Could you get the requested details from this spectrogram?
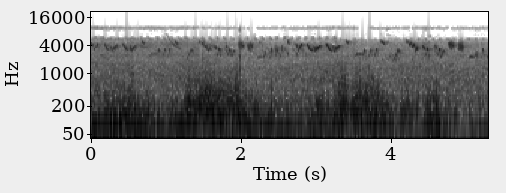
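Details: Masked yellowthroat at Laguna del Diario, Uruguay, 13 December 2016, giving scattered short high chirps and slurred notes throughout, set against a constant low roar of wind or distant traffic.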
